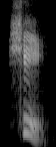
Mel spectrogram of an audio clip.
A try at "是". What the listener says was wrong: 是혀 말으세요. She 아니고 입술은 절대 동그라미 하지 마세요. 그 이 있을 때는 입술 동그라미 하는 거 아니야. 다 미소예요. 是.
